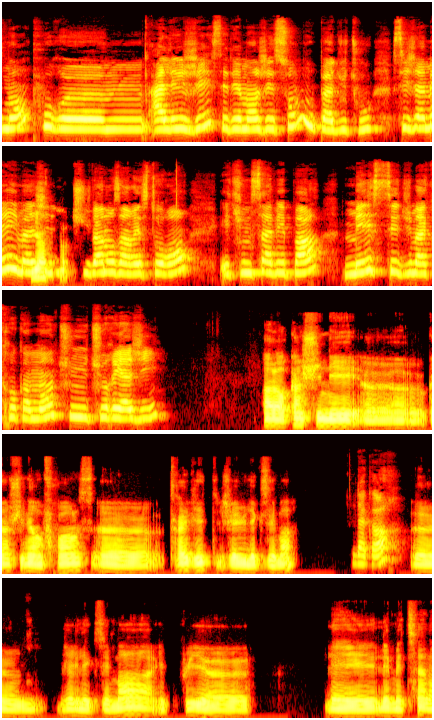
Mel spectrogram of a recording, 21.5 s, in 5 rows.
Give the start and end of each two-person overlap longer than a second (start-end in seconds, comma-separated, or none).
none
